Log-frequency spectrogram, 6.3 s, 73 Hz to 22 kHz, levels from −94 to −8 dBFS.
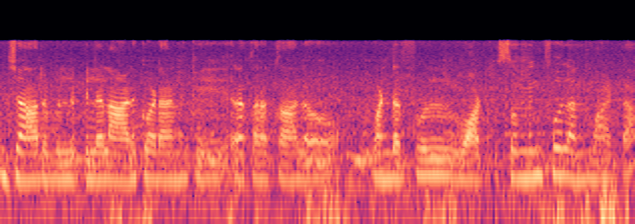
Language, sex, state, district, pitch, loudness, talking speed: Telugu, female, Andhra Pradesh, Guntur, 115 Hz, -19 LUFS, 85 wpm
